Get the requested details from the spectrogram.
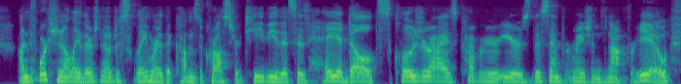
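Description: In an American accent, a woman speaks at a fairly low pitch with a normal speaking voice. Her pitch variation is ordinary, and the background is quiet. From New York. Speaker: vaping advocate. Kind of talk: interview.

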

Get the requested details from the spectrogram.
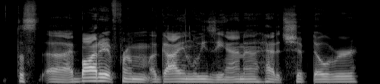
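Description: On a very clean recording with a silent background, a man with an American accent speaks at a medium pitch and moderate pace, in a dry, close sound with no echo. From California, US. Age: 30s. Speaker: car builder and brand co-founder. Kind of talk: casual chat.

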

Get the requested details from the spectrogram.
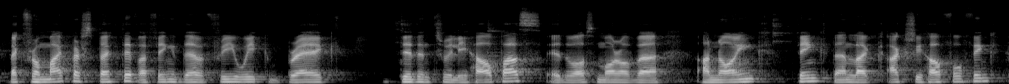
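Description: Speaking at a fairly slow pace, a man with a Polish accent keeps a medium pitch and fairly even intonation. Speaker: esports player. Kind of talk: casual chat.

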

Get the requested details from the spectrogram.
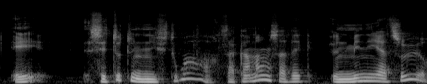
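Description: In a very clean recording with a silent background, a man with a Quebec accent speaks with lively intonation. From Quebec, Magog. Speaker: film enthusiast. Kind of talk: casual chat. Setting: home.

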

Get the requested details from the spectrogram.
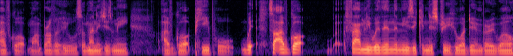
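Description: With a London accent, a man speaks at a fairly quick pace in a fairly low, dark, mellow voice, his intonation fairly even and the sound dry and close with no echo. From South London, England. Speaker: musician and producer. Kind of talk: casual interview. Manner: casual, laughs often.

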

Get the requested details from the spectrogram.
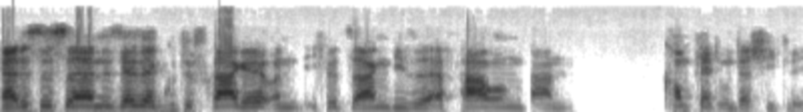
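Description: A fairly high-pitched man talks at a moderate pace with fairly even intonation. His loudness swings widely. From southern Germany, near Baden-Baden. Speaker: venture capital investor. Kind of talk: interview.

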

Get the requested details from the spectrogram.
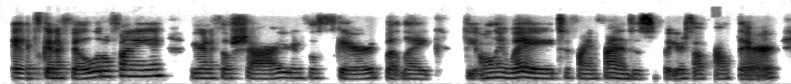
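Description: A woman speaks in an American accent at medium pitch and a moderate pace, with fairly even intonation. It is an unremarkable speaking voice, dry and close with no echo. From California. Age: 20s. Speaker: military spouse. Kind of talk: casual chat.

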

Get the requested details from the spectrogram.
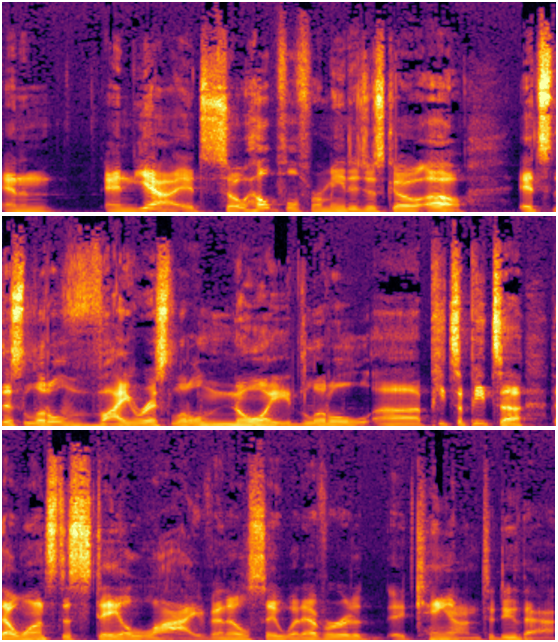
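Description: In a very clean recording with a silent background, a man with a plain, everyday voice speaks at a moderate pace, his pitch fairly high with ordinary variation. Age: 20s. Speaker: podcast host. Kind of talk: casual chat.

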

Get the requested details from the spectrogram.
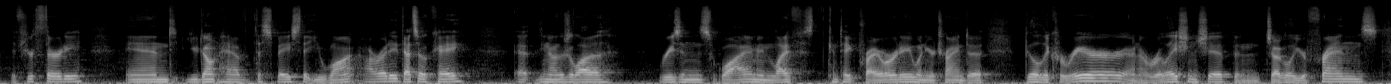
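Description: Audible room echo surrounds a man's voice. His intonation stays fairly even. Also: medium pitch for a man, moderate pace. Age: 30s. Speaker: podcast host. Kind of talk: casual chat.

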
